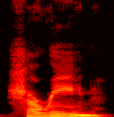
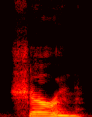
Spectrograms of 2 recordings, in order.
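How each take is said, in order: First: The name is said as Shireen. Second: The name is said as Sharon. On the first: The speaker calls it wrong. "not Shireen" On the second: The speaker calls it right. "It's pronounced Sharon"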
